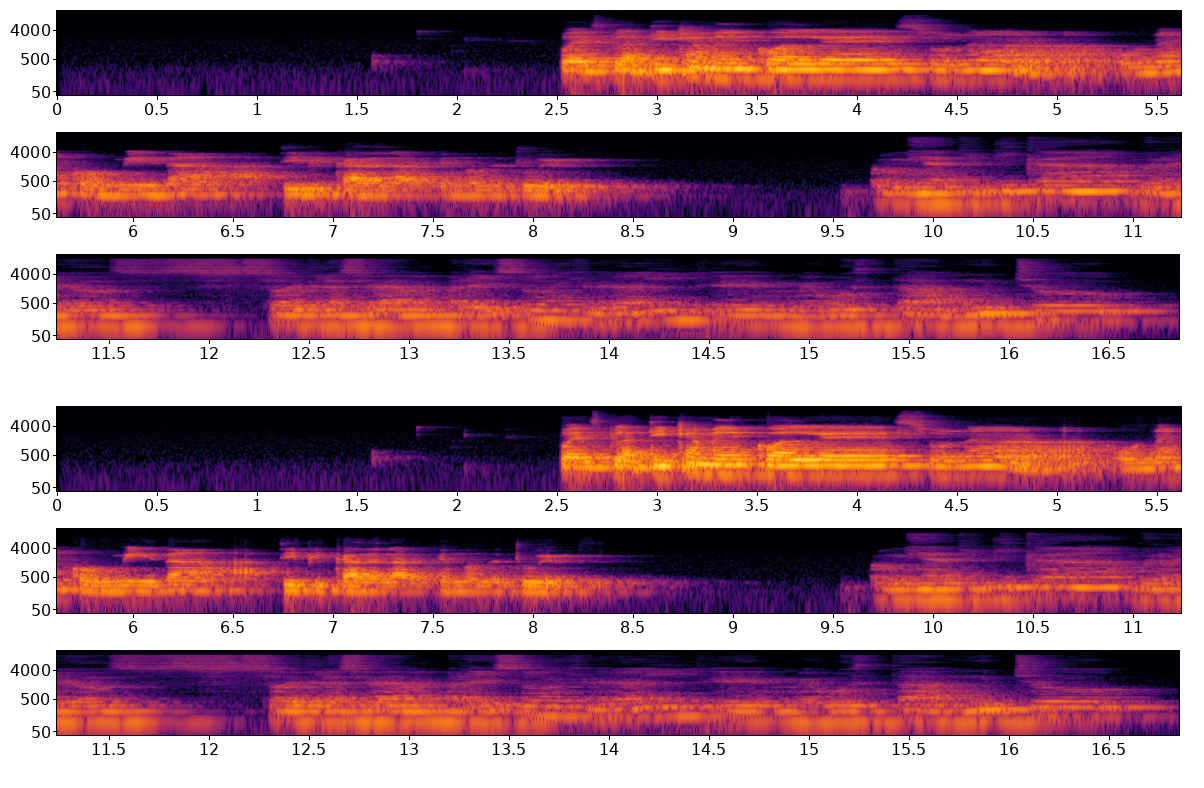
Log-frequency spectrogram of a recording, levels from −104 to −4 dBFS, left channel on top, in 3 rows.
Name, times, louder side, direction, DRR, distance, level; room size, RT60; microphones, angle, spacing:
voice 1, 2.5-8.2, right 2 dB, 55° right, 5 dB, 0.3 m, -25 dB
voice 2, 9.7-16.5, left 1 dB, 85° right, -10 dB, 0.9 m, -37 dB
2.4 x 2.1 x 2.9 m, 0.81 s
head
